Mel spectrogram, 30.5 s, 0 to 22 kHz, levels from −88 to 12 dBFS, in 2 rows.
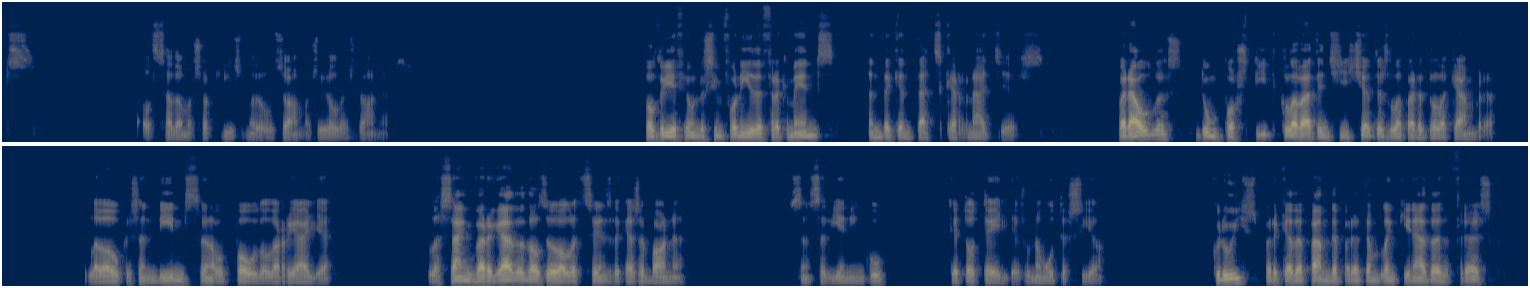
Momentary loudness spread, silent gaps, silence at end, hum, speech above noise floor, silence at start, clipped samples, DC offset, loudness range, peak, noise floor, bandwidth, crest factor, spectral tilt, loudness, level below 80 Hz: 18 LU; none; 0.4 s; none; over 56 dB; 0.05 s; under 0.1%; under 0.1%; 14 LU; -10 dBFS; under -90 dBFS; 16 kHz; 26 dB; -5.5 dB/octave; -34 LUFS; -72 dBFS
